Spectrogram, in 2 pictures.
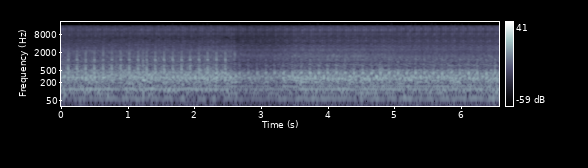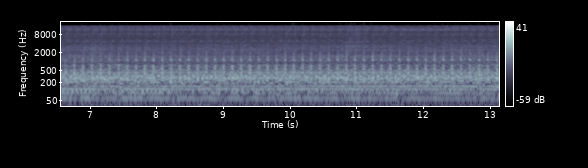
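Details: Proton Campro engine with faulty intake manifold flap (AIFM), fix is manifold adjuster kit replacement; uneven rough idle with rattly pulse about four per second; causes power loss and high fuel use.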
